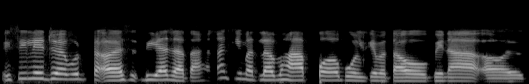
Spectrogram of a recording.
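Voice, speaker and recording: A woman's voice: medium pitch, a little slow, clear, resonant tone, no echo. A young woman teaching a lecture, explaining step by step and often checking in with her students. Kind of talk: lecture in mixed Hindi and English. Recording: dull, dry, muffled sound.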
